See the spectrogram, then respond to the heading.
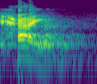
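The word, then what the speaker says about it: Hai: Voy a pronunciar la H como si fuera una J, para que no parezca un dolor. ¿Sí? Llega a la puerta de Jai.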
